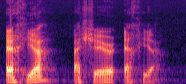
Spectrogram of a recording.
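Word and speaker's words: Echya Asher Echya (אהיה אשר אהיה): The Hebrew is Echya Asher Echya. Okay? You don't need to try to pronounce that. It's very breathy, you'll spit on people, okay?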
